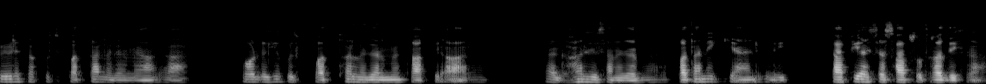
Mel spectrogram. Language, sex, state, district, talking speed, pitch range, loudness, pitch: Hindi, male, Bihar, Jahanabad, 225 wpm, 105-120 Hz, -28 LUFS, 110 Hz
